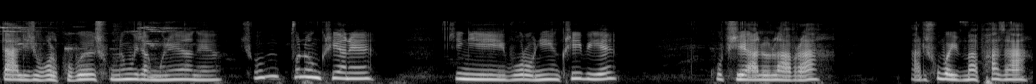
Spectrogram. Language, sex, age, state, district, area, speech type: Bodo, female, 60+, Assam, Kokrajhar, rural, spontaneous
